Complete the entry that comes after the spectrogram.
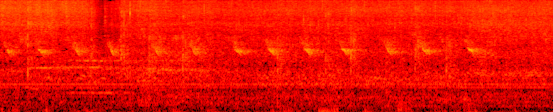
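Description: A small bird chirping over and over: short, high chirps that fall in pitch, about three a second.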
